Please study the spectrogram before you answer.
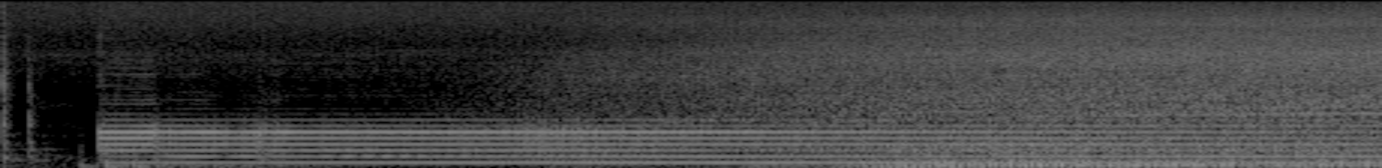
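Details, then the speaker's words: Single-phase fan motor run from a Brasiltec soft starter with bypass contactor, set to voltage ramp: low hum with steady tones growing louder as the fan slowly picks up speed on a gentle ramp; normal soft-start acceleration. "Vou ligar e a gente vai ver como é que ele vai acelerar. Prestem atenção no ruído também."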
